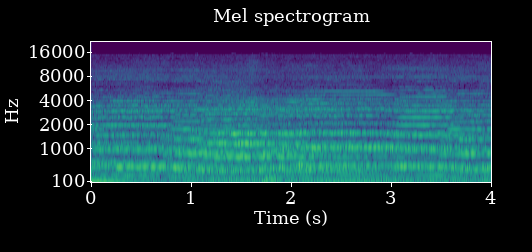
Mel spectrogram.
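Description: Slow live band music with long held chords and choir-like singing.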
